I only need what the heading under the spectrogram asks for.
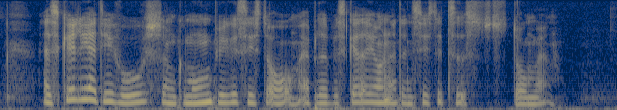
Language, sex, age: Danish, female, 24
